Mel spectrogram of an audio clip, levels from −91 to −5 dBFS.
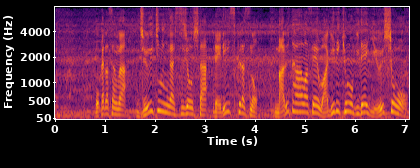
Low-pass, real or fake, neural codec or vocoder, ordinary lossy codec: none; fake; codec, 16 kHz, 16 kbps, FunCodec, trained on Chinese and English, 50 frames a second; none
